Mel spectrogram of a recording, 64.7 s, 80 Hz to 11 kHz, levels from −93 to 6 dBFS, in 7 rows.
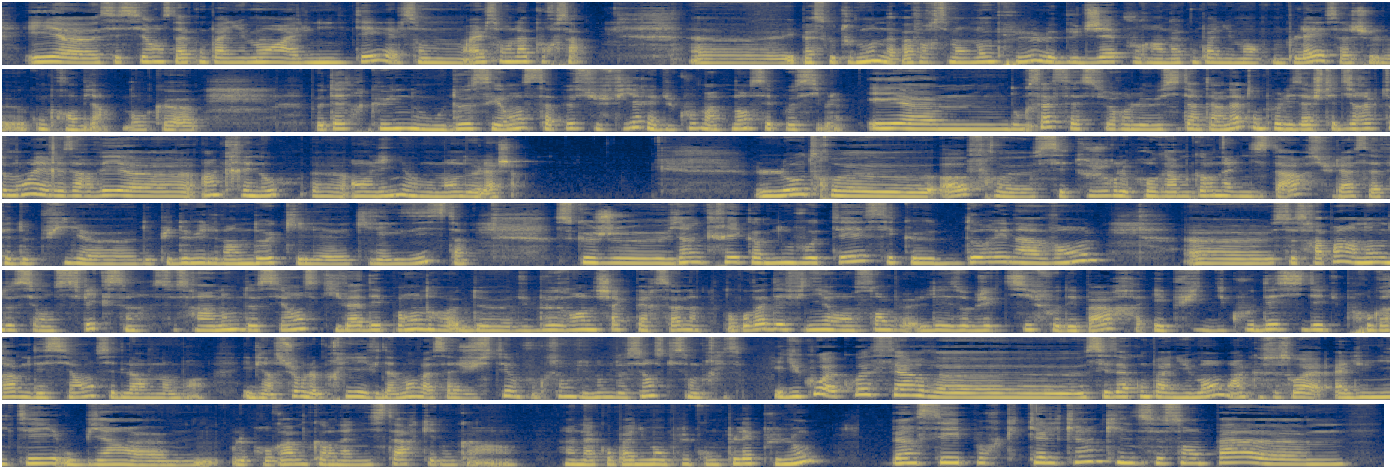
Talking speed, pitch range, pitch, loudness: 200 wpm, 185-225 Hz, 200 Hz, -17 LUFS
